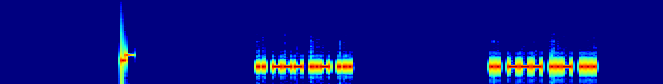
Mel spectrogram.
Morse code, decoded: IOUS IOUS

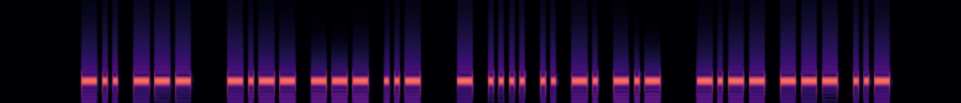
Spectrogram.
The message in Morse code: DO YOU THINK YOU

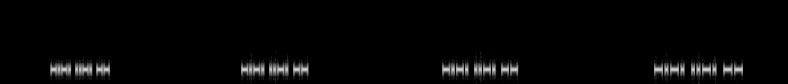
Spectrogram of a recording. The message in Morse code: CFM CFM CFM CFM

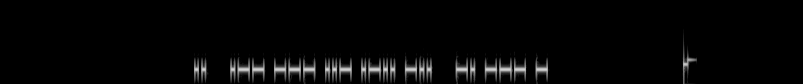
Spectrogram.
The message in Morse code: I WOULD NOT

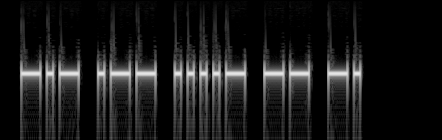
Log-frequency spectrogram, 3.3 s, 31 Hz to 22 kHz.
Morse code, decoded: KW4MN

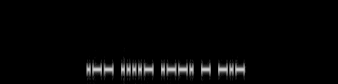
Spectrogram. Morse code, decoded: W4PTK

